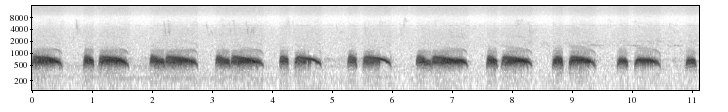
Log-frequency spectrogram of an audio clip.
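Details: Decoy spotted dove cooing in the thổ pha gù style, January 2019: an unbroken series of soft, hollow coo notes, mostly in doubled phrases about a second apart, alternating longer and clipped notes over a silent background.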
